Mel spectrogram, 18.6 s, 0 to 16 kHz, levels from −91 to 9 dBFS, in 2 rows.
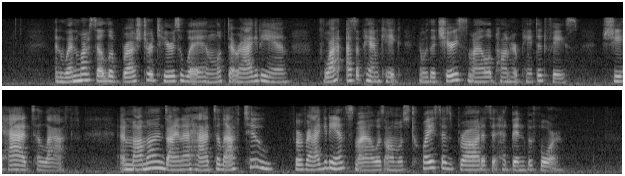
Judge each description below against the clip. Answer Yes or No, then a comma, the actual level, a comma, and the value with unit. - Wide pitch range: No, average, 3.7 semitones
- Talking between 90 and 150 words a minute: No, average, 165 wpm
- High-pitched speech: Yes, high, 205 Hz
